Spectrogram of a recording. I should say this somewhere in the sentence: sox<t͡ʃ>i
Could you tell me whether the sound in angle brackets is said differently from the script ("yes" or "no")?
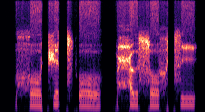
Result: yes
